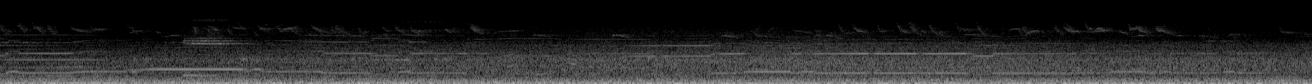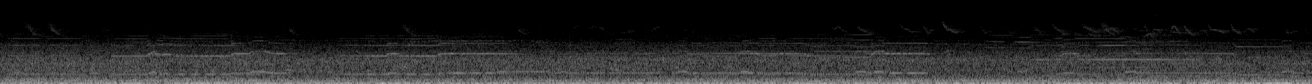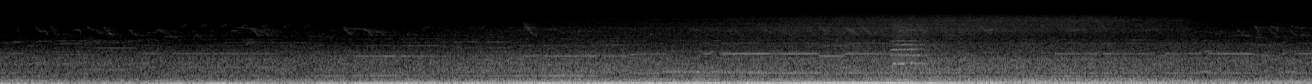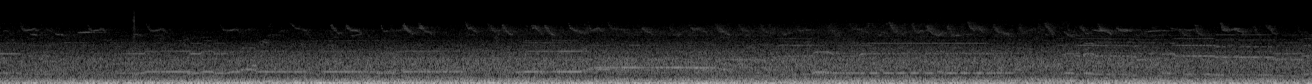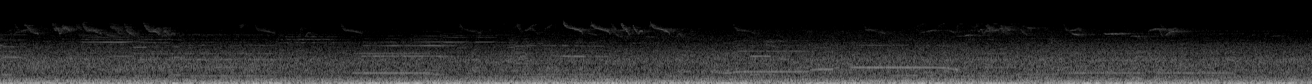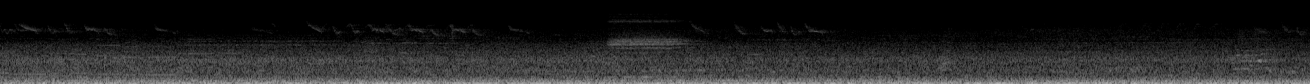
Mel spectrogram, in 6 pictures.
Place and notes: Tianya, Sanya, Hainan, China - Traditional flutes in an urban mangrove pavilion
On a pavilion walkway outside a fragment of mangrove forest in Sanya city, an older couple play a traditional wind instrument to notation taped to a wall. Birds sing in the mangroves, and the occasional fish jumps in the river, while traffic rumbles and beeps past according to the traffic lights.
Recorded on Sony PCM-M10 with built-in microphones.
